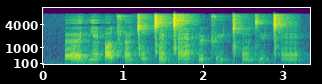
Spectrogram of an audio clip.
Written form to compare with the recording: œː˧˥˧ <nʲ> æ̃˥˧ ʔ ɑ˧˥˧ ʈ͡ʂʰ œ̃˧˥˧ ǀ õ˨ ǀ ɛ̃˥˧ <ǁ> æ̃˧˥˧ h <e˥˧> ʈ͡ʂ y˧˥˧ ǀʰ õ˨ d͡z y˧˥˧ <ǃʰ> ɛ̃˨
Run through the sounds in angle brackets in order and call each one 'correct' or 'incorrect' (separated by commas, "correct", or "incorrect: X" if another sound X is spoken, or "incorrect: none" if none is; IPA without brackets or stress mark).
correct, incorrect: ǀ, incorrect: y˥˧, incorrect: ǀʰ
